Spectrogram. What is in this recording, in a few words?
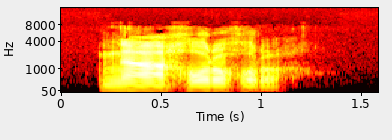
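"ngahorohoro", Māori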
